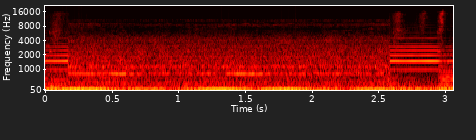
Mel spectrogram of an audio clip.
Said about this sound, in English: That is a flying spider moving at maximum speed.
